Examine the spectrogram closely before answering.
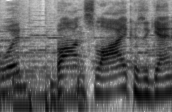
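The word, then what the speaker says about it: Bonsly: Oh, it's pronounced bonslai.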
